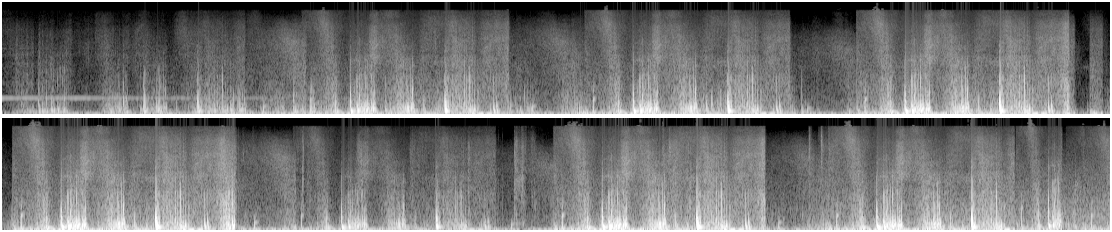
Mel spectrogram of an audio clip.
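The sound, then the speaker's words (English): Footsteps crunch through snow on an outdoor winter walk, a long run of steady rhythmic steps with a few short pauses between stretches of walking, moderately loud and with no talking. “this week's is by yours truly, and it's from my first walk in the snow this winter.”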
